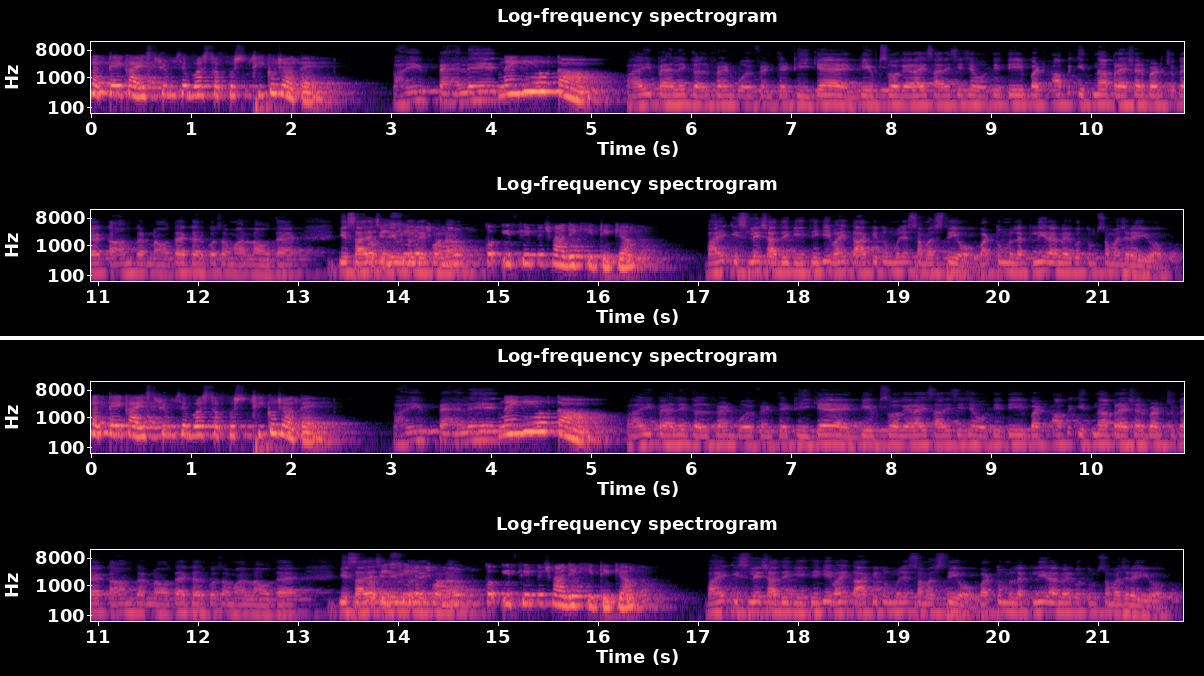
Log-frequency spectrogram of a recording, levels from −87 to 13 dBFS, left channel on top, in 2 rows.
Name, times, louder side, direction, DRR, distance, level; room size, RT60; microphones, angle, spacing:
voice 1, 0.0-2.3 4.1-5.0 13.7-16.4, left 1 dB, 5° right, 2 dB, 1.6 m, -21 dB
voice 2, 3.0-4.1 5.4-14.7 17.1-21.7, left 1 dB, 25° left, 2 dB, 2.9 m, -29 dB
28.5 x 10.5 x 9.3 m, 0.81 s
head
